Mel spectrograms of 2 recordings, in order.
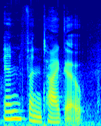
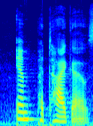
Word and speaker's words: impetigo: And this is more important in the little kids, because when they start scratching, scratching, scratching, scratching, then they get impetigo, not infantigo. Impetigo, so it's spelled I-M-P-E-T-I-G-O, impetigo, and it is usually caused by staph or strep, and it will set up shop anywhere where the skin is broken, okay?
